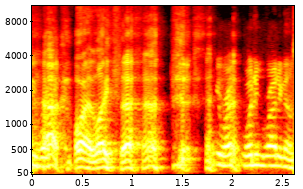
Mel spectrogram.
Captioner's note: laugh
